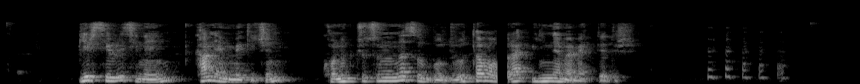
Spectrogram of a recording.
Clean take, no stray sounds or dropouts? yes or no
no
